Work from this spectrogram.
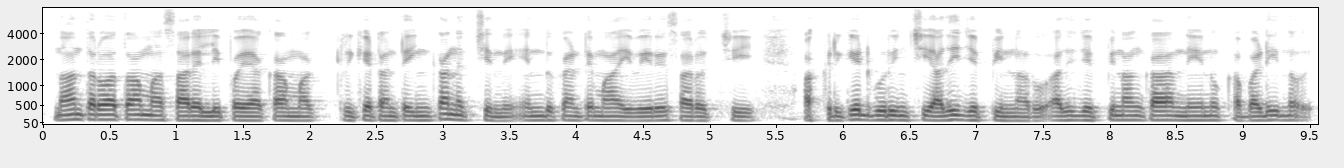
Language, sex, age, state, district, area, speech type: Telugu, male, 18-30, Telangana, Ranga Reddy, urban, spontaneous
